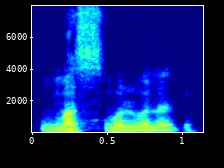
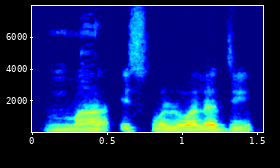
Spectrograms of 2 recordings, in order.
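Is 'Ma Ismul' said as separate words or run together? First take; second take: run together; separate. First: The 'I' sound is dropped and the words run together. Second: The words are said separately with a full 'I' sound. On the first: "it's pronounced as Masmul Waladi" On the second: "The actual one was Ma Ismul Waladi"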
